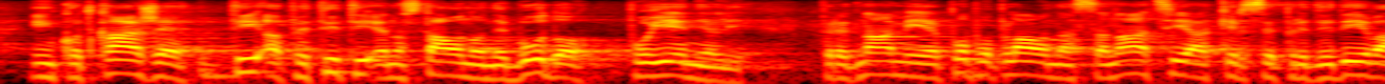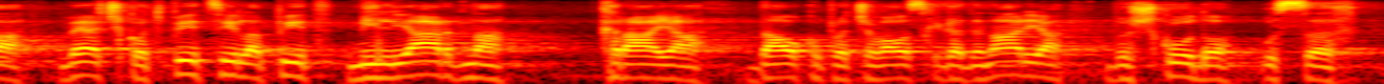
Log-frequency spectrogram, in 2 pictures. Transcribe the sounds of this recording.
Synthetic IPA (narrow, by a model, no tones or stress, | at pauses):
inkɔt̪kaːʒɛt̪iːʔapɛt̪it̪iɛnɔst̪awnɔnɛboːd̪ɔpɔjeːnjali | pɾɛd̪naːmijɛpɔpɔplawnasanaːt̪sijakeːɾsɛpɾɛd̪ʋid̪eːʋaʋɛt͡ʃkɔt̪peːt̪̚seːlapeːt̪miljaɾd̪na | kɾaːja | d̪awkɔplat͡ʃɛʋawskɛɡad̪ɛnaːɾjaʋəʃkoːd̪ɔusəx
